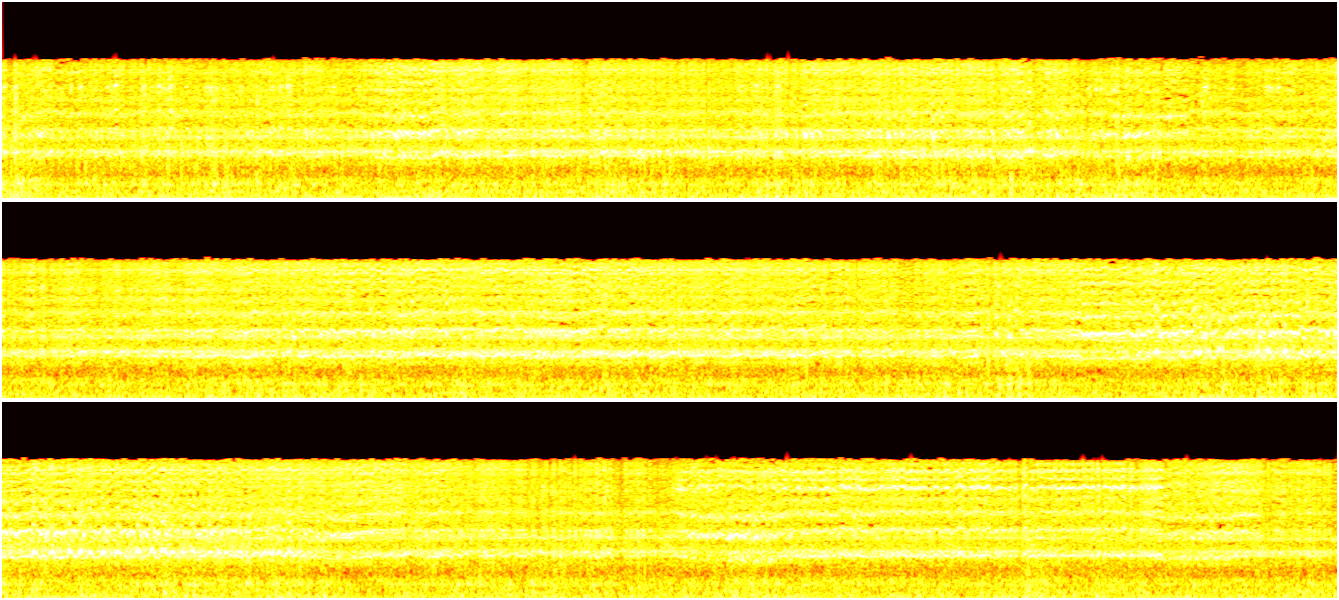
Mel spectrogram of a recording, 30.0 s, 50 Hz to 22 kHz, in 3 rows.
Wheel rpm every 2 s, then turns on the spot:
230, 230, 230, 230, 230, 230, 230, 230, 230, 210, 200, 210, 230, 230, 230.
none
